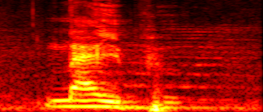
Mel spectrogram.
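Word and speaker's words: knife: नाइफ नाइफ अर्थ है छुरी बा चाकू। हिंदी रे भी छुरी और चाकू। यही वर्ड रे के साइलेंट अच्छी माने के रा उच्चारण करा जाएनी।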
